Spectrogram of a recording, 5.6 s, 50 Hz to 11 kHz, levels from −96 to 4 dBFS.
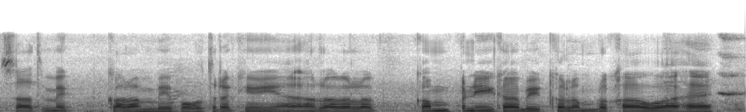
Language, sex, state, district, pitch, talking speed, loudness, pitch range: Hindi, male, Bihar, West Champaran, 115 Hz, 170 wpm, -16 LUFS, 115-120 Hz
